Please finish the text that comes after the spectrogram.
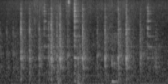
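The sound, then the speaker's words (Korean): Bowls and dishes clink and clatter repeatedly, a quick irregular series of ceramic knocks over a low background hum, with no one speaking. “그릇에서 소리가 많이 나네.”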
